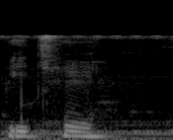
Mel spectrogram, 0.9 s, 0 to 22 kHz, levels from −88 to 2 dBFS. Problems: constant background noise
